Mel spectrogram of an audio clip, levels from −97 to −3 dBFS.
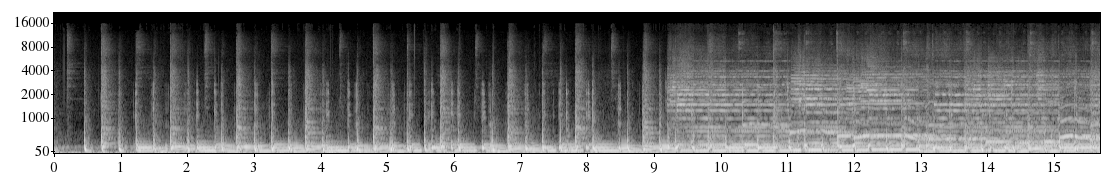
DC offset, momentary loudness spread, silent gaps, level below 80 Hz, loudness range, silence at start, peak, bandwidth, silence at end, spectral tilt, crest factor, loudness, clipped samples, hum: under 0.1%; 4 LU; none; -26 dBFS; 3 LU; 0 s; -6 dBFS; 12 kHz; 0 s; -7.5 dB/octave; 12 dB; -21 LUFS; under 0.1%; none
